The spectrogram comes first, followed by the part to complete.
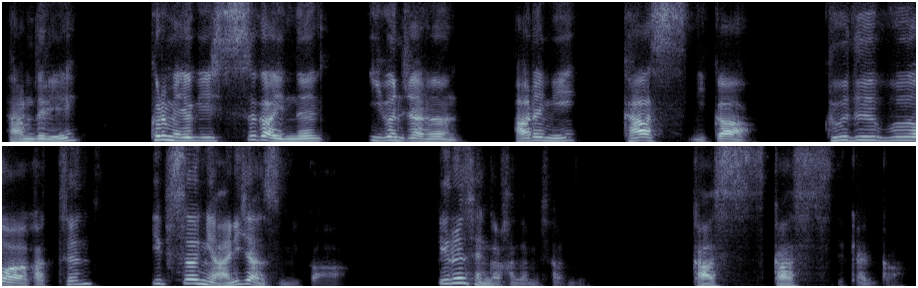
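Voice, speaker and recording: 옛 문헌을 보여 주며 예시 발음을 되풀이해 가며 강의하는 남자 교사. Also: male voice, a little high, normal speed, no echo. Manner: animated, drawls and repeats example sounds. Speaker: teacher. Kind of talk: lecture on old Korean script.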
